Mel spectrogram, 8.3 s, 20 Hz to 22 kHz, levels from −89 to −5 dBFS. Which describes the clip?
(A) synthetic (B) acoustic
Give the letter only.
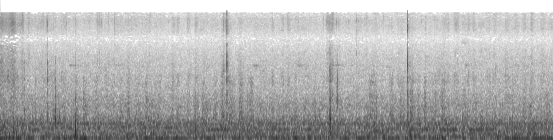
B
